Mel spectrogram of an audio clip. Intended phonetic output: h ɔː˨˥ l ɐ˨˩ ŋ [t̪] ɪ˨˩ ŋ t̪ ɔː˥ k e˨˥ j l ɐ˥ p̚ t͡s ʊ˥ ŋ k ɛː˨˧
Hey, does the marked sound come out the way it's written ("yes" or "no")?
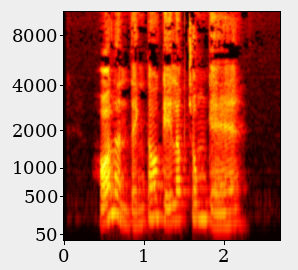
yes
